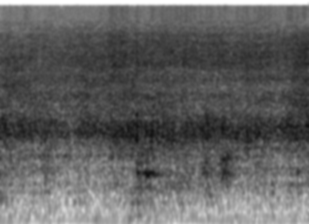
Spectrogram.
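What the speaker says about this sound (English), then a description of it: "So you let them sizzle in that juice of the sausages" Sausages sizzle in their own juices in a hot pan for a Kenyan home breakfast, giving a steady, dense frying hiss with faint crackles throughout and no talking.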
